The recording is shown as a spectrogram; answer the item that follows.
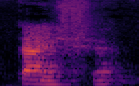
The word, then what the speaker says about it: caixa: Por ejemplo, caixa con sonido de SH, máximo con sonido de S, exato con sonido de la Z portuguesa, táxi con sonido de XI, de KS.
